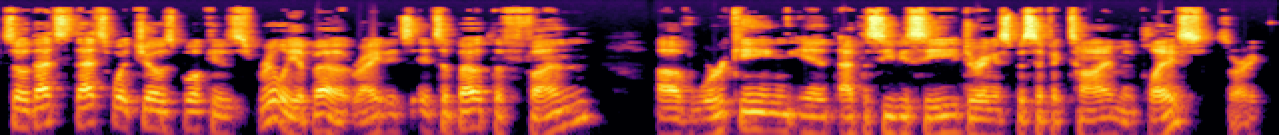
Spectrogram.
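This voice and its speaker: A man talks as the host of a loose, casual conversation. He is playful and teasing, quick to get the giggles, in an ordinary mid-range voice. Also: medium pitch, slightly rough. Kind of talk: casual chat.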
